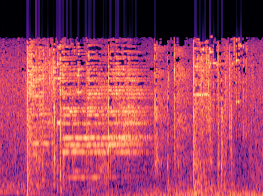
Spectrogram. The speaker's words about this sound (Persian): جوون شیشه مسجد رو میشکونه تا عوضش کنه.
